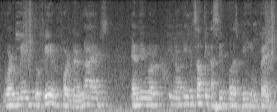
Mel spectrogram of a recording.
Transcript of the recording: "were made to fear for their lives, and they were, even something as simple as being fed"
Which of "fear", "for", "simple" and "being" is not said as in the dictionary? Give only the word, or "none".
fear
